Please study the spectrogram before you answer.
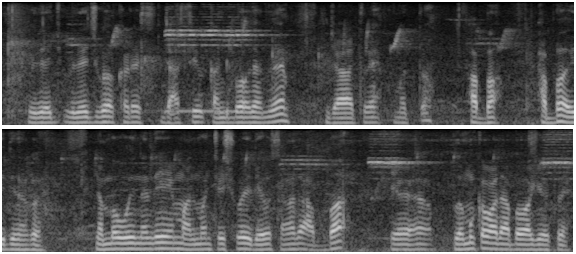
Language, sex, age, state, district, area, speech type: Kannada, male, 18-30, Karnataka, Mandya, rural, spontaneous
